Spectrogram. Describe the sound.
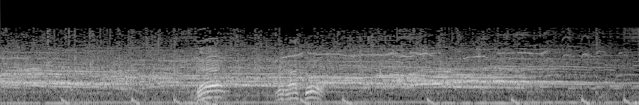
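A crowd cheers and whoops loudly and steadily throughout in response to a call to cheer, with a few rising shouts standing out midway, while a man briefly speaks over the noise.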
